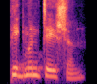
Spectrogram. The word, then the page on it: pigmentation: Indian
